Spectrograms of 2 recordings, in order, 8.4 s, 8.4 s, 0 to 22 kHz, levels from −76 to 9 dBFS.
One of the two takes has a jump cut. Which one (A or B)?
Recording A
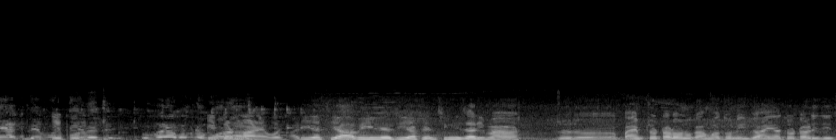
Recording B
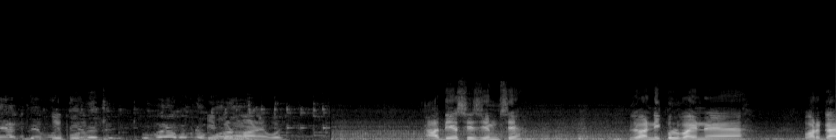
B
